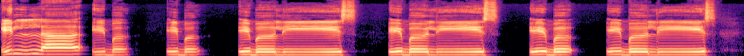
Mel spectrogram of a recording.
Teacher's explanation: تو اس آیت کو آپ غور سے دیکھیں، جو با کی مثال ہمیں ملتی ہے سورہ بقرہ کے اندر آیت نمبر 34 کے اندر، قُلْنَا لِلْمَلَائِكَةِ اسْجُدُوا لِآدَمَ فَسَجَدُوا إِلَّا إِبْلِيسَ۔ ابلیس، با کو ہم ہلکا سا جھٹکا دے کر پڑھتے ہیں، کیونکہ با یہاں پر جو ہے قلقلہ کا حرف ہے اور اس کے اوپر ساکن بھی ہے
